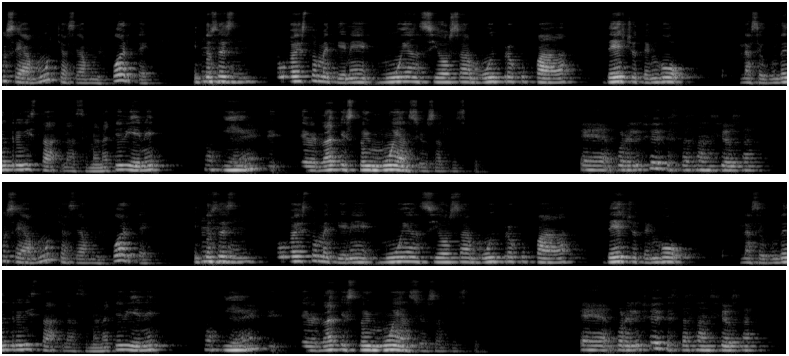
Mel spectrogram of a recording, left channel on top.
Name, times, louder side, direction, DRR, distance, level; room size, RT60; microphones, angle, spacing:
voice 1, 0.0-1.5 1.9-2.3 2.9-5.6 6.1-6.8 7.4-9.4 10.1-10.3 10.9-12.3, left 1 dB, 25° left, 6 dB, 0.4 m, -29 dB
voice 2, 2.0-2.5 9.9-10.4 13.6-15.3, right 1 dB, 25° right, -4 dB, 1.3 m, -34 dB
3.5 x 2.2 x 4.1 m, 0.42 s
head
